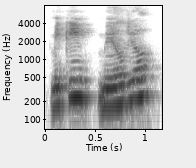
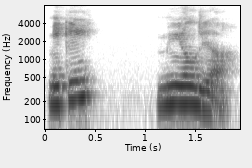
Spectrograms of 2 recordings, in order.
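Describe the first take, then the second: First: "Mickey Mulio" said as mick-ee MOOL-yo, unsure rising end; "Mulio" fumbled with a questioning lilt; mispronounced name. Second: "Mickey Mueller" said carefully as MYOO-ler; "Mueller" settled and sure, falling end; corrected name. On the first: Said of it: "I have a very thick Massachusetts accent". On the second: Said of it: "Bear with me". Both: Real, not acted.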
